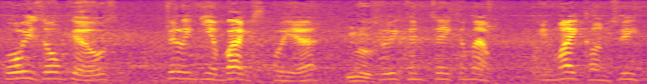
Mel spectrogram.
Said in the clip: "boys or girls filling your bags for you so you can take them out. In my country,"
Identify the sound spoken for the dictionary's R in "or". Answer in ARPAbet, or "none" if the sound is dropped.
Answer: L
